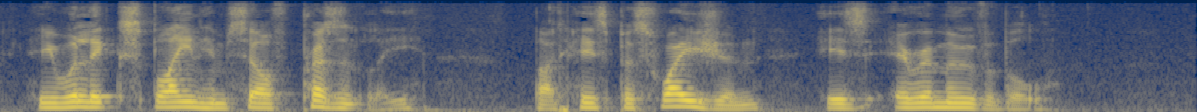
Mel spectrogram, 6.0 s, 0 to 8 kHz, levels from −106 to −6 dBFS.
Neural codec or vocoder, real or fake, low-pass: none; real; 7.2 kHz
